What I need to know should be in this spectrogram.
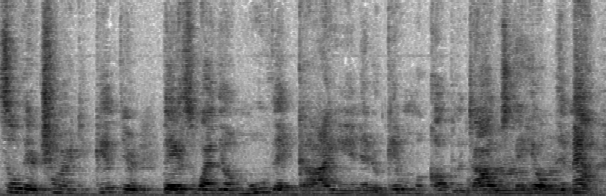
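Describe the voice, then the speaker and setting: Noticeable background noise and audible room echo fill the recording. A woman talks at a moderate pace in a medium pitch. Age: 60s. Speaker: poet and single mother sharing testimony. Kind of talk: testimony. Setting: TV talk show studio.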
